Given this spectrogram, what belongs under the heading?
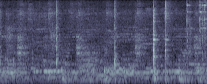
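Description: A lid clatters onto a pan of pork steak and caramelized onions, with a few light metallic knocks and clinks over a soft background sizzle.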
